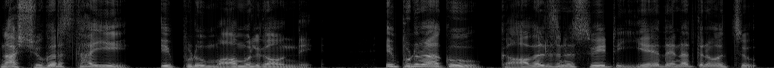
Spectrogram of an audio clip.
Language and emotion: Telugu, happy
